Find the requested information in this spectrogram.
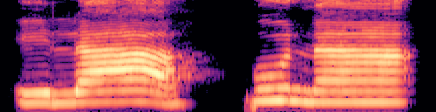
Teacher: इलाहुना में लाम पे खड़ा जबर है, ला खींच रहे और हा को नहीं खींच रहे हम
